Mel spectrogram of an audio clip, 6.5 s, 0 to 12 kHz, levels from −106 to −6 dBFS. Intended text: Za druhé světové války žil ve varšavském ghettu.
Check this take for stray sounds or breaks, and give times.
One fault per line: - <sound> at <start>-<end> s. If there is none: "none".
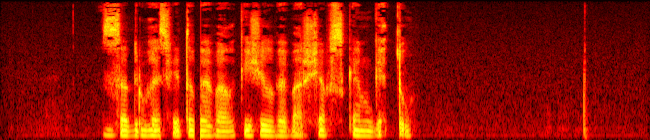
- dropout at 1.9-2.0 s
